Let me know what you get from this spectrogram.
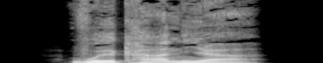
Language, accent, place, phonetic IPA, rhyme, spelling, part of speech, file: German, Germany, Berlin, [vʊlˈkaːni̯ɐ], -aːni̯ɐ, Vulkanier, noun, De-Vulkanier.ogg
- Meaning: Vulcan; A member of the humanoid race inhabiting the fictional planet Vulcan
